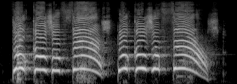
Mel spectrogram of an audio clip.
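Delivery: very high, very loud squealing coaches; panicked cry from the carriages; shrill cartoon coaches screaming; coaches shrieking.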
